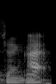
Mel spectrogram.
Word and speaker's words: Django: It's spelled Django, Django, yeah. but I think it's pronounced Django. No, it is Django. Okay, It's good. pronounced Django. The D is silent.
